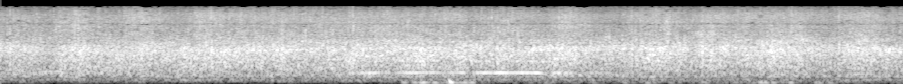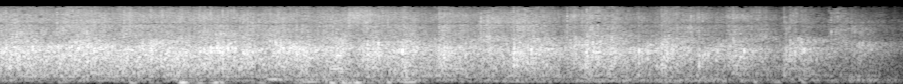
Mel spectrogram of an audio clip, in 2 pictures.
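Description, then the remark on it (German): Sustained audience applause in a church in Nuremberg, Germany, as a man is invited onto the stage: a dense steady wash of many hands clapping at full strength throughout, tapering slightly in the final second. “Ein Applaus für Fadi!”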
